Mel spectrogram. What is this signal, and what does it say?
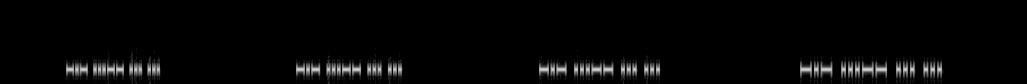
Morse code, heard as a keyed tone, about 43 wpm, 700 Hz. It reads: K3SS K3SS K3SS K3SS
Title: Speed Racing - USA 1x2 Call Signs 35wpm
